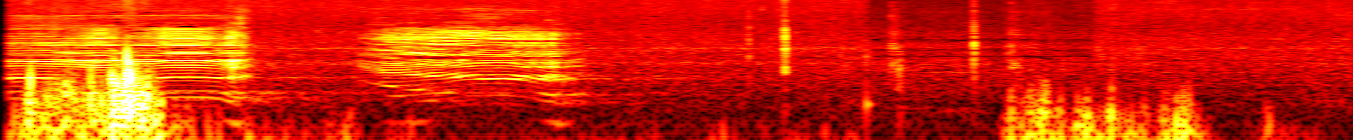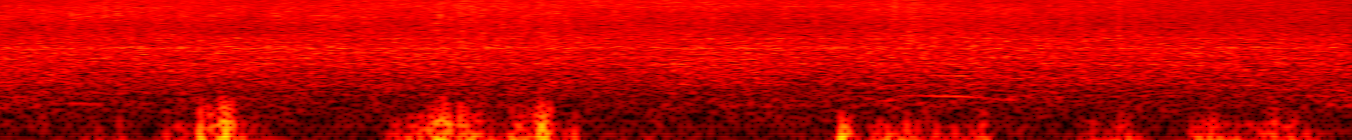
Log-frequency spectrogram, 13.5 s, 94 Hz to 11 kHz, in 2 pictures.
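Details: A red deer (Cervus elaphus) stag gives deep, rough rutting roars during the autumn 2023 rut, then quieter grunting calls follow.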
